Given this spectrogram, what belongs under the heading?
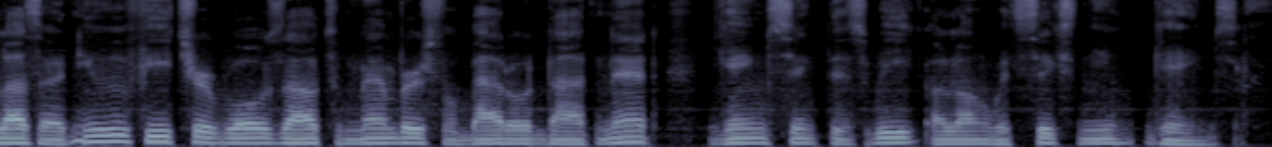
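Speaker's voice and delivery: monotone voice. Offering to help a listener get back to sleep, in a monotone voice. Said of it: "I'll help you out with my monotone voice".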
